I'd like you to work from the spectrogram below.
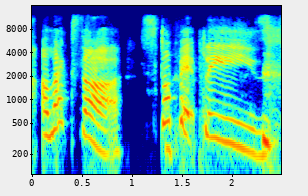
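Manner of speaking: high, prim British plea to Alexa; mock British accent, pleading with the smart speaker. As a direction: ask nicely in a posh-sounding British voice. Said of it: "only listens to me when I use a British accent".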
